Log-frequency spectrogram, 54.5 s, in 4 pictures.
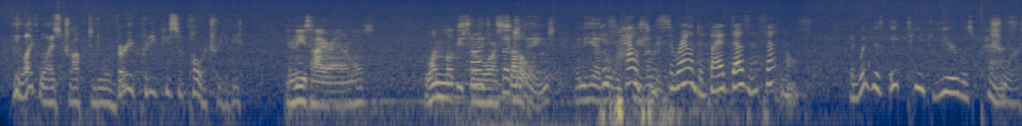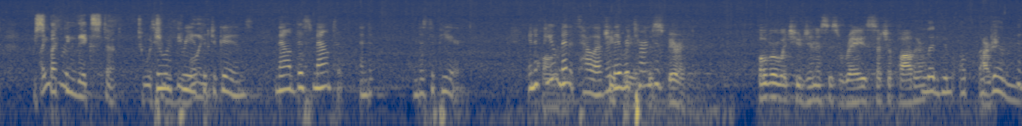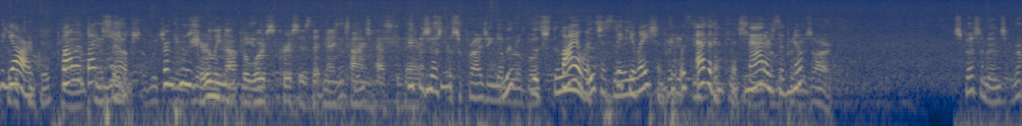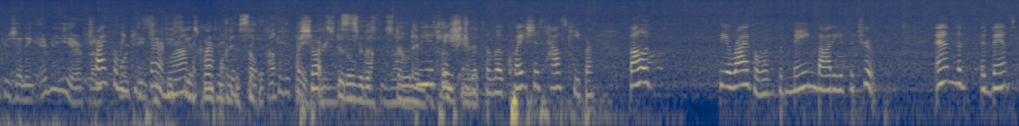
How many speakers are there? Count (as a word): five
